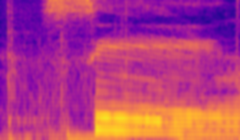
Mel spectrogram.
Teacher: you'll feel the NG, again, is a nasalized sound at the end of the word. So let's try the NG together from low to high, high to low in that siren effect.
